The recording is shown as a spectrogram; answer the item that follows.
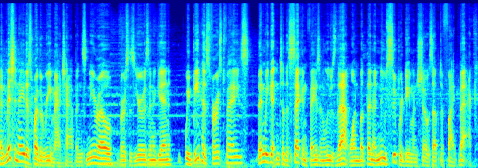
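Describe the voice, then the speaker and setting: A man's medium-pitched voice at a fairly quick pace with lively intonation and hardly any pauses, with music in the background. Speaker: gaming podcast host. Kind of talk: casual chat. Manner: fast.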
